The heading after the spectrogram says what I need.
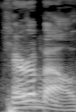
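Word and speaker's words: Carabao: first Chelsea in there how do you pronounce it care about or care about care about there you go I got it right sure you have care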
